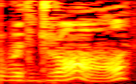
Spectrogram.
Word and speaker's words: withdrawal: Or, whereas in this case, it's a noun here, withdrawal. Withdrawal. That's kind of hard to pronounce. The W and the L kind of merge together.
